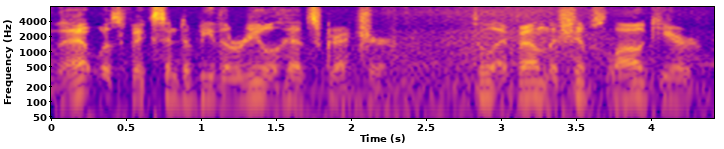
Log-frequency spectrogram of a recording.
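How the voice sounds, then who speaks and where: Man as weathered old salt, lowish pitch, gruff, folksy, hesitant storyteller, radio play. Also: fairly even intonation, moderate pace, bright, forceful tone, a little hiss or hum. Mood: grave, ominous. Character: weathered old sailor, gruff, modest teller of sea tales.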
